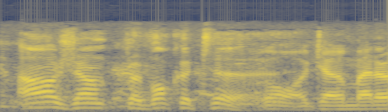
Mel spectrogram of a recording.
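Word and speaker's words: agent provocateur: send in uh oh well probably you wouldn't know the term and agent provocator amazing packer the pronunciation however is arjant provocator it don't matter how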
